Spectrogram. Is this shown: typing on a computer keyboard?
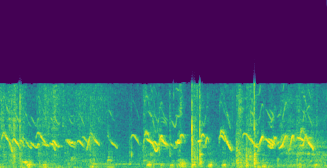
no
